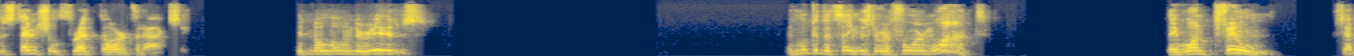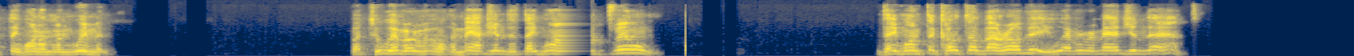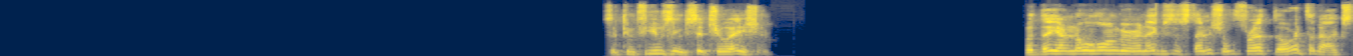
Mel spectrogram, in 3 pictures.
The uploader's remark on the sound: Gave a LIVE zoom lecture in Israel.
